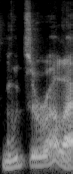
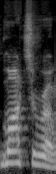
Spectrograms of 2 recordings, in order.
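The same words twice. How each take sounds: First: The first syllable sounds like muzz. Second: The first syllable sounds like mozz. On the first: This is how the speaker naturally says it. "that's how I pronounce it" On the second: This is how others say it. "everyone's like, "No, it's mozzarella.""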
